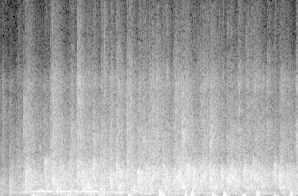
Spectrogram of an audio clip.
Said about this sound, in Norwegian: Da takker vi for uh, følget, og takk til et fantastisk publikum som har tatt turen ut i snøstormen. Gi dere selv en applaus.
